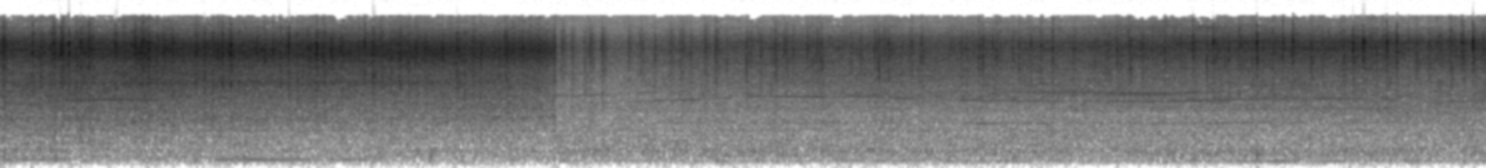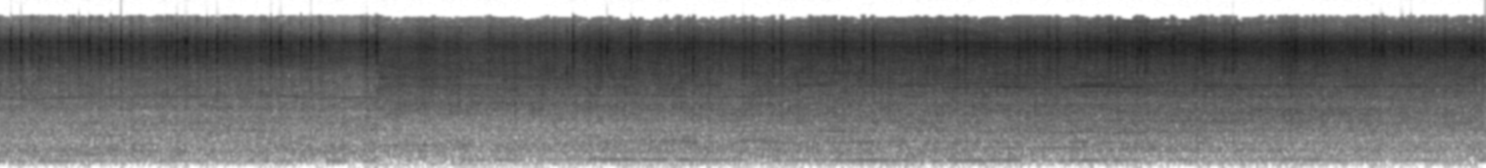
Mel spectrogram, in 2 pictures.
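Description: Model train running on its track: a steady rush and fine clatter of wheels on the rails, with a faint high whine. The sound turns duller about five seconds in and brighter again after about eighteen seconds.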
